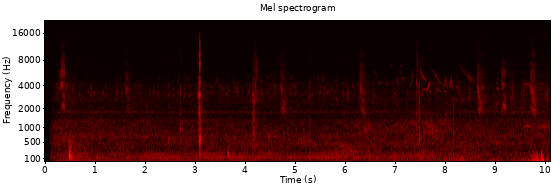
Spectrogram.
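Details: Whiskered terns recorded 9 June 2018 give short, harsh rasping calls at irregular intervals, several a few seconds apart, over a steady low rumble of wind or distant traffic.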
